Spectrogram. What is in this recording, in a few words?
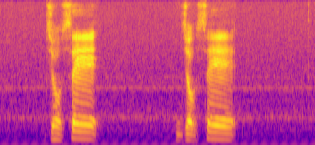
female; japanese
